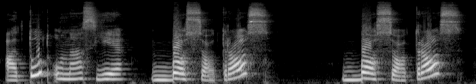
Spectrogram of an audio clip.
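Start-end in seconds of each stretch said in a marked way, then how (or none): 1.5-4.6 slow, drawn-out Spanish with rising end; teacher's deliberate Spanish word; slow model pronunciation. Shown as a demonstration. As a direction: sound it out for learners, ending upward.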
